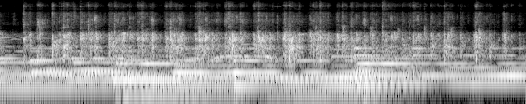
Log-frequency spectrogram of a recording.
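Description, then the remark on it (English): An audience claps during a sermon about Jesus rising from the dead, a dense, continuous patter of many hands for several seconds, while sustained keyboard chords shift underneath. “Somebody should clap for that.”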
